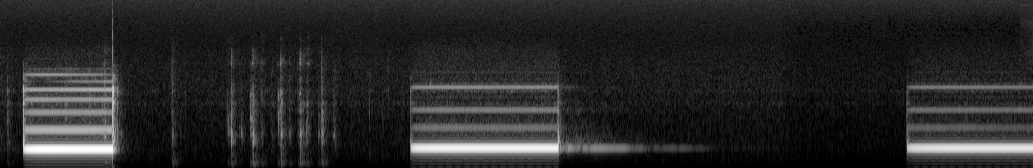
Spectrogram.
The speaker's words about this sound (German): Und diese Festnetze und Handynummern, die man auftreiben kann, schellen ins Leere, auch wenn wir immer wieder und zu allen Tageszeiten versuchen. Das ist, hoffnungslos.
